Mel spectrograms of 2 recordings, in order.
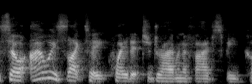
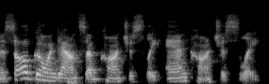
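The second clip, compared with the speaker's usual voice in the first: ordinary talk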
